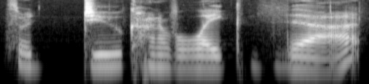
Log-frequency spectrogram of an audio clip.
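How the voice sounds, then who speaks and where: Hoarse, low-voiced woman talking stocks. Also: steady tone, slow pace, dry recording. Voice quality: husky, worn voice. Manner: chatty, thinking aloud. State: partly hoarse from singing at a concert. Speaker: stock trading educator, video host. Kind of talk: casual screen-share market commentary.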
